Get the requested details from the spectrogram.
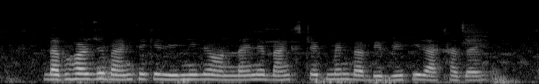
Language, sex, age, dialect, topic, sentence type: Bengali, female, 18-24, Standard Colloquial, banking, statement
